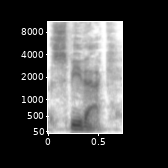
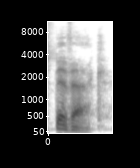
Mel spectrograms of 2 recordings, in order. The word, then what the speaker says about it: Spivak: to be here it for what little difference it makes it's spivac very good thank you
